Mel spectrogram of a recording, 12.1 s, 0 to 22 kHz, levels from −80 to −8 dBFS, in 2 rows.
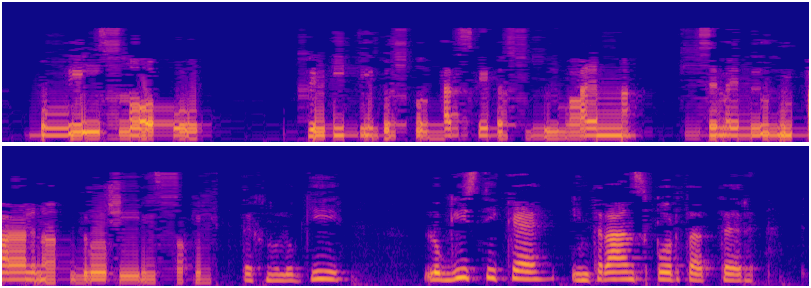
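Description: It's a speech clip, and from 0.01 to 7.66 s it has that robotic sound from repeated short buffers: a rigid, metallic buzz at 100 Hz, which points to roughly 10 ms chunks being replayed for most of that stretch while fresh audio is dropped, likely from input arriving too seldom. Throughout, there's heavy WMA compression, with nothing above about 10.1 kHz and a washy, ringing quality where quantisation noise smears across long transform blocks, which fits an older WMA encoder running at a low bitrate around 24 kbps.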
